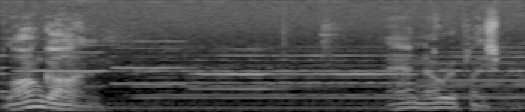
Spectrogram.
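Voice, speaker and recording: A man playing a proud, wistful middle-aged divorced father in a television drama, speaking in an earnest, coaxing and halting way. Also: mid-range voice, expressive, over loud music. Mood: measured, rueful.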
